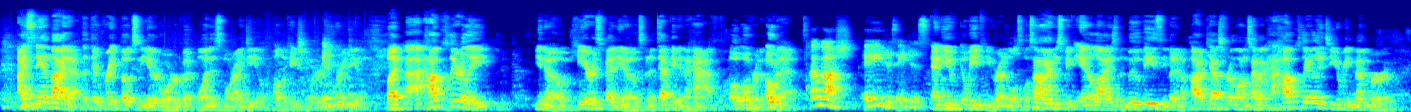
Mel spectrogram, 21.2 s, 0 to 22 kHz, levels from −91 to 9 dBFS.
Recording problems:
off-mic speech; far
room echo; noticeable; dies away in 0.5 s
chatter from many people; faint; throughout; 25 dB below the speech

